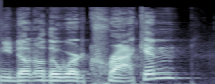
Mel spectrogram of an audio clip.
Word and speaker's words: Kraken: actual SE several people pronounce the crypto exchange Kraken as cren and I I if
